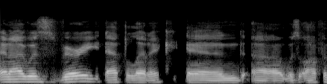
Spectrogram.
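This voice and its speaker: Speaking fairly slowly with a Californian accent, a man has a very deep, low pitch and a dark, mellow tone. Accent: California. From California, San Francisco Bay Area (Oakland). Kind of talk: interview conversation. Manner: halting, frequent self-corrections.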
